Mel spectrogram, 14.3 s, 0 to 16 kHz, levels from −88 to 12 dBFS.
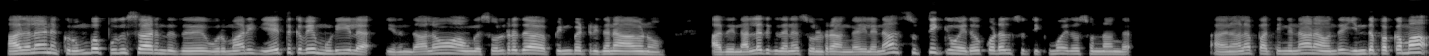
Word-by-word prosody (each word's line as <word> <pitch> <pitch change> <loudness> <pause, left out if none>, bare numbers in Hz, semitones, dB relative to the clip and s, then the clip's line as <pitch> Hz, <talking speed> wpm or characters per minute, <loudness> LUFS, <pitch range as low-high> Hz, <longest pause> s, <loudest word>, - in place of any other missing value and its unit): அதெல்லாம் 215 +7 +4
எனக்கு 225 -4 -3
ரொம்ப 215 +8 +1
புதுசா 235 +2 +1
இருந்தது. 185 -5 -2 0.2
ஒரு 165 0 -1
மாரி 200 +4 +1 0.2
ஏத்துக்கவே 240 +2 +1
முடியல. 195 0 -1 0.3
இருந்தாலும் 160 +7 -1
அவங்க 170 -2 +1
சொல்றத 205 +3 -1 0.3
பின்பற்றி 180 -1 -2
தான 175 +1 +3
ஆகணும்? 165 -4 +1 0.5
அது 150 +1 +1
நல்லதுக்கு 205 +2 +1
தானே 175 +2 0
சொல்றாங்க. 160 -2 0
இல்லனா 155 +8 0 0.2
சுத்திக்கும். 215 -4 -1
ஏதோ 185 +2 0
கொடல் 205 +1 +1
சுத்திக்குமோ, 175 0 -7
ஏதோ 180 - -2
சொன்னாங்க. 165 -1 -1 0.9
அதனால 160 +4 -1
பாத்தீங்கன்னா, 180 +2 -1
நான் 180 -3 +2
வந்து 200 +5 -2
இந்த 195 +3 +2
பக்கமா 225 +4 +5
185 Hz, 135 wpm, -23 LUFS, 170-210 Hz, 0.9 s, பக்கமா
